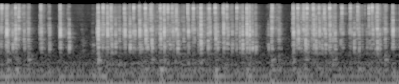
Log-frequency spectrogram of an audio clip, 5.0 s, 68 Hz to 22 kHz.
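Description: Fingertips of both hands type continuously on a full-size mechanical keyboard with plastic keycaps and blue clicky switches. Rapid, bright, crisp clicks sound with almost no low end, and brief pauses fall near 1 second and 3.5 seconds.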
